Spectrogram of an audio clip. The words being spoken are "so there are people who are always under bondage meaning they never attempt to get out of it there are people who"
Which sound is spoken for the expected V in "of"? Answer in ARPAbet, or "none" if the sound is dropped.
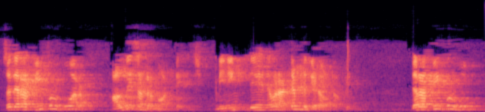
P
